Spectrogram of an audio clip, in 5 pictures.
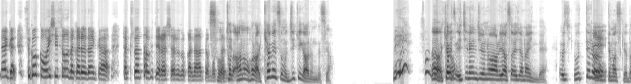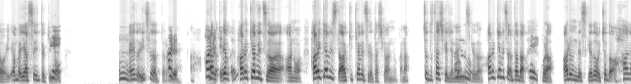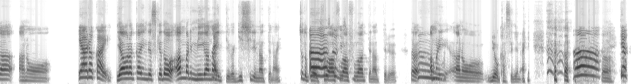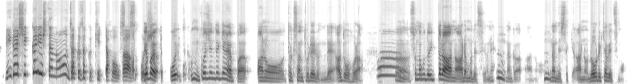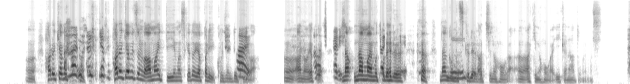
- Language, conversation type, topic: Japanese, podcast, 子どもの頃、いちばん印象に残っている食べ物の思い出は何ですか？
- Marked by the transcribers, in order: surprised: "ええ！"; laugh; laughing while speaking: "ロールキャベツ"; chuckle; giggle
